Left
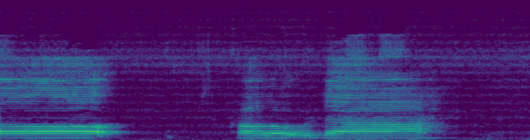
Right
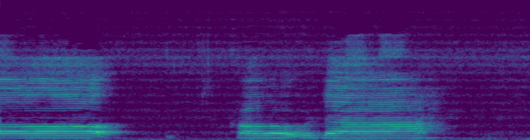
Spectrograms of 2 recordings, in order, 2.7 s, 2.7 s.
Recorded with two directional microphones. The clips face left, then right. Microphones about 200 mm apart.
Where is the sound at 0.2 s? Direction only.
30° right (ahead or behind).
